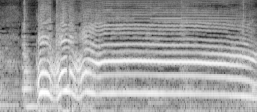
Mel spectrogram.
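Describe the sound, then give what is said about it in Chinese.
A rooster, one of two chickens kept by a household, gives a single long crow. It opens with a wavering, warbling phrase, then settles into a loud, sustained, slightly falling tone that holds to the end, with no voices. “有的个别家哎，还养活了两只鸡，这两只鸡也不搅闷，天天打鸣。”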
